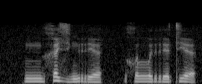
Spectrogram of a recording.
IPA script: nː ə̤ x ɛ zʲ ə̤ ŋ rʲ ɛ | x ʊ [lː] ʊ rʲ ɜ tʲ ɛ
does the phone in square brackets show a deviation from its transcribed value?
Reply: no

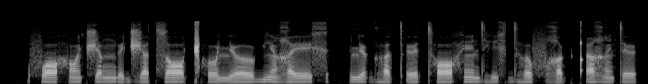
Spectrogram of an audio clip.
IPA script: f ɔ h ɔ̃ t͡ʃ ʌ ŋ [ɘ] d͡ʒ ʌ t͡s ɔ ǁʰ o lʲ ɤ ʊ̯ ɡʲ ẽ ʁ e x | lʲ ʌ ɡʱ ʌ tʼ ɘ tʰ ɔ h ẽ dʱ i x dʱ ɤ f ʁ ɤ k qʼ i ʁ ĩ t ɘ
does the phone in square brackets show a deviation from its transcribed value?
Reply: no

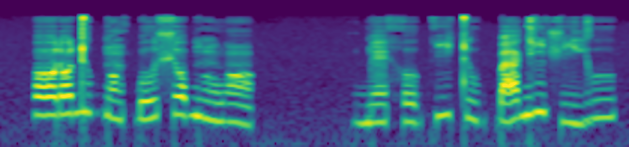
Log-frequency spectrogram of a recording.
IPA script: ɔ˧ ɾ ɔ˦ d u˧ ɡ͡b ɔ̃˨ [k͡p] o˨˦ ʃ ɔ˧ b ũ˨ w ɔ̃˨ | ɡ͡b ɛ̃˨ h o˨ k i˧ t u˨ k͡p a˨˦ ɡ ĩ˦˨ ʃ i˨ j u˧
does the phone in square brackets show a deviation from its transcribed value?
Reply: no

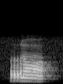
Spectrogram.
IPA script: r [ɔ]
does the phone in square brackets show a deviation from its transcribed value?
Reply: yes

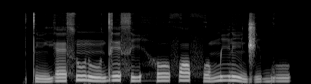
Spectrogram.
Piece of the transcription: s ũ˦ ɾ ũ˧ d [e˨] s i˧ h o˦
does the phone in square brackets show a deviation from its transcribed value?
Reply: yes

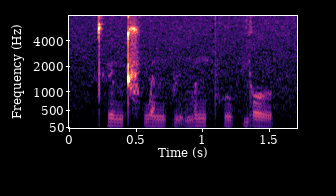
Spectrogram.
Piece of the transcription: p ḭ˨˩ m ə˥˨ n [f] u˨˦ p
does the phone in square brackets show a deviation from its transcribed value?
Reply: yes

